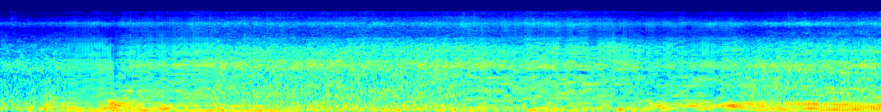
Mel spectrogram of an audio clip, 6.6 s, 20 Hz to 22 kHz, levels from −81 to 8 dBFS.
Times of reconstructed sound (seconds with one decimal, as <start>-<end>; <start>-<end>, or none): 0.5-1.6; 3.5-5.5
